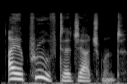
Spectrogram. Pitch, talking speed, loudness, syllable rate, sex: 215 Hz, 190 wpm, -18 LUFS, 6.4 syllables/s, female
